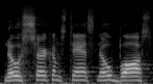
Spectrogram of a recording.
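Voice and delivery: normal talking voice

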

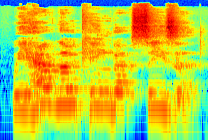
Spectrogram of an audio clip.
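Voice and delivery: the priest shouting back at Pilate; shouted back. A narrator's reading. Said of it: "shouted back".

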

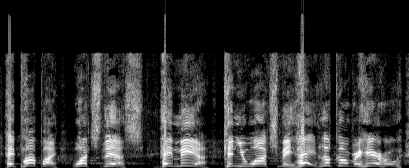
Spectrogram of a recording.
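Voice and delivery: put-on loud, high, eager child's call for attention; excited kid calling out. Grandkids calling grandpa from the trampoline, loud eager yell. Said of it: "My grandkids constantly say".

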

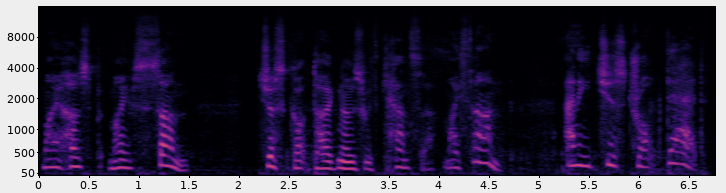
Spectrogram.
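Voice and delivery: hushed, slow grieving voice; quiet grief. Retold or imitated. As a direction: read her news softly, stunned. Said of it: "She said".

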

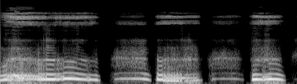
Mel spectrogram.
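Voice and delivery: high, loud wavering moan; drawn-out high cry of pain, acted; imitated pained wail. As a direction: wail like a man just struck. Imitates the struck man.

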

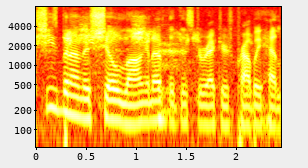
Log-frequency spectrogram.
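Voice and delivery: ordinary talk, nothing marked

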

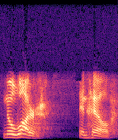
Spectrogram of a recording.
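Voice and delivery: low, soft refusal sinking away; lightly voiced keeper, low and quiet; grim keeper. Keeper of hell refusing the sister, low and soft.

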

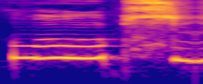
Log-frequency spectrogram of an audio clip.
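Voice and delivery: put-on very high little-girl oops; sheepish. A narrator's reading. Boucle d'Or after breaking the chair, sheepish high squeak. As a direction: squeak it out, embarrassed. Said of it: "dit-elle honteusement".

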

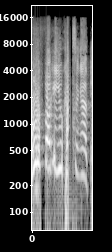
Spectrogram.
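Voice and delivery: very high, loud screech imitating the sister; mock yelling. Sister firing back in a row with her sibling, yelled. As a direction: explode in a high-pitched mock scream. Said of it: "You don't have to fucking yell at me".

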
